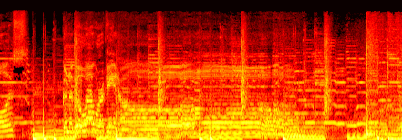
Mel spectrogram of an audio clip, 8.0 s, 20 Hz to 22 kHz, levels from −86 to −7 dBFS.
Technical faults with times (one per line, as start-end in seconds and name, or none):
none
